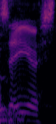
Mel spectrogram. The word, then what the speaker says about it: Zeus: it's pronounced the way he would pronounce it. Zeus, this tournament was already hyped up to be one of the best top laners in the world, and the expectation.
